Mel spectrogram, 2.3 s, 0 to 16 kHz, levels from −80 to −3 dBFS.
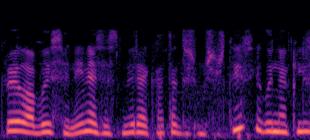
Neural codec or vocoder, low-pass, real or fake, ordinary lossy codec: none; 7.2 kHz; real; Opus, 32 kbps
